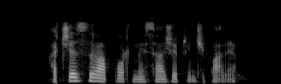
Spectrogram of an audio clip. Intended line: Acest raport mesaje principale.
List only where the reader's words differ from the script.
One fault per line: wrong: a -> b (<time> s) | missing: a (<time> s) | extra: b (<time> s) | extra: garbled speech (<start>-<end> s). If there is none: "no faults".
no faults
